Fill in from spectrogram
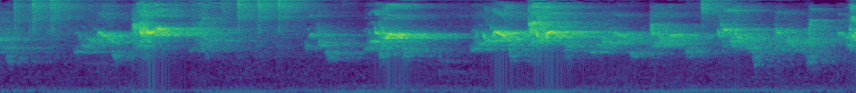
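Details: Budgies mating indoors after a rejection; continuous warbling chatter with buzzy squeaks and brief whistled tones, fairly even in loudness.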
